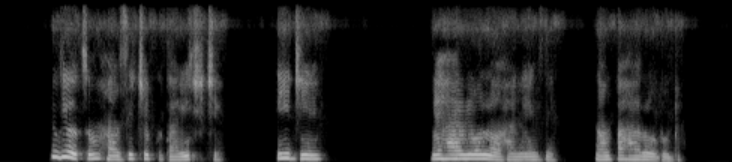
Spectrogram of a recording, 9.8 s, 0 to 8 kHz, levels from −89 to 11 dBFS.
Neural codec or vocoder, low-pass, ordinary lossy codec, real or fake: codec, 16 kHz, 2 kbps, FreqCodec, smaller model; none; none; fake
